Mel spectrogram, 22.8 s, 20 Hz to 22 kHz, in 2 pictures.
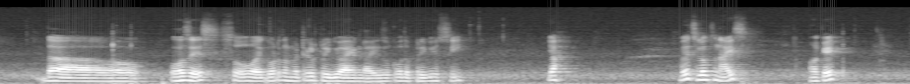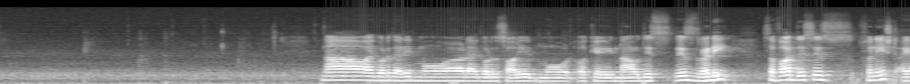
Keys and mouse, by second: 0.3-1.5 middle drag, 3.3 click, 5.9 click, 6.3-10.7 middle drag, 11.4-13.0 middle drag, 13.5 middle click, 15.3 click, 16.0 Tab, 17.1 z, 18.2 shift+middle click, 21.1 Tab.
